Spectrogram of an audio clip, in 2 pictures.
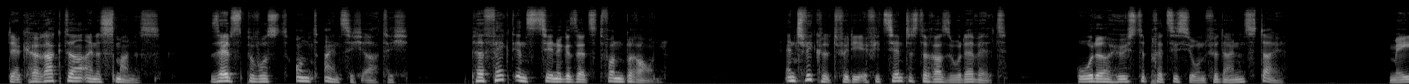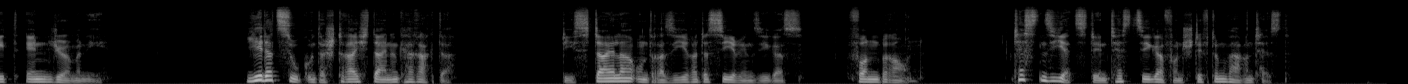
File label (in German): Werbung; Braun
